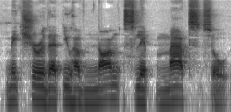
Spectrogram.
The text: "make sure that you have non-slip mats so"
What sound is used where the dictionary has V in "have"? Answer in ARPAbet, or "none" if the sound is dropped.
V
